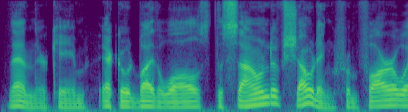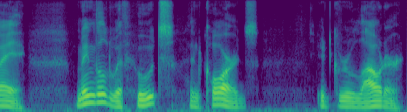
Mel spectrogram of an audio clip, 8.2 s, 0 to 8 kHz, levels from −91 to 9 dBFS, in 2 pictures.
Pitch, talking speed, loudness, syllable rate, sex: 100 Hz, 160 wpm, -17 LUFS, 4.2 syllables/s, male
